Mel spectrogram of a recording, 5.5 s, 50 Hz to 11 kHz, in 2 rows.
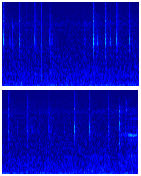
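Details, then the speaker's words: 1952 GM Guide Autronic-Eye vacuum-tube headlight dimmer, vibrator being tapped while powered: sparse, irregular light ticks never settling into a steady buzz; coil moves the reed but contacts aren't closing. "think the coil is moving the uh read now but the contacts aren't making contact yet to keep it running maybe just keep beating it maybe it'll start going huh"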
